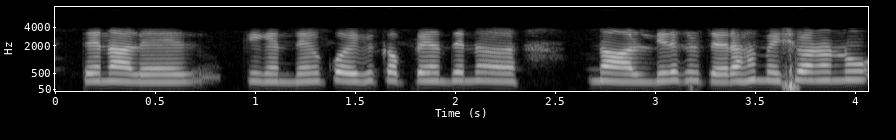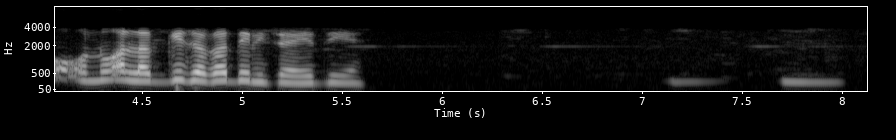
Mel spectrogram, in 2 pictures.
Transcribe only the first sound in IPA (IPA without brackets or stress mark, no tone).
t̪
